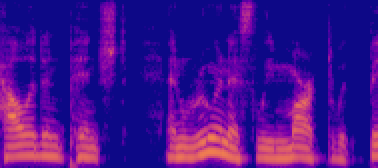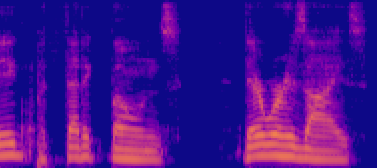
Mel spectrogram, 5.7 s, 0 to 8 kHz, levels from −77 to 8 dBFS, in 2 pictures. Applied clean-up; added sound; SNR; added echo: neural mask model Resemble Enhance denoiser.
